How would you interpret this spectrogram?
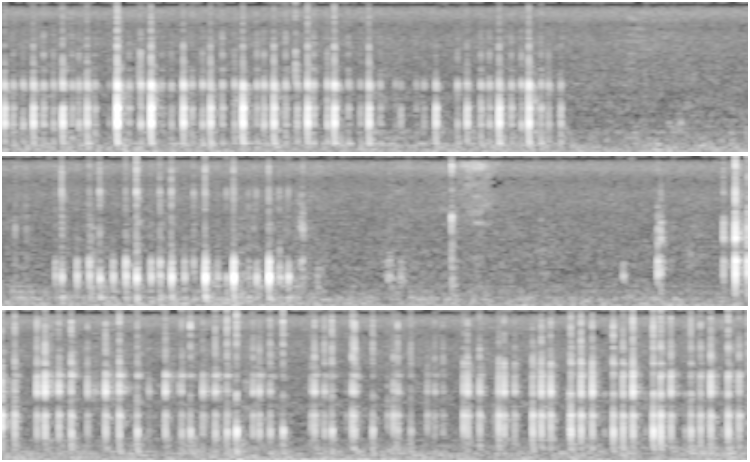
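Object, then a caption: Plastic paddle hairbrush. Fingernails tap and click quickly on the plastic handle and printed back of a plastic paddle hairbrush as it is turned. The hollow, dry clicks come in dense bursts with brief pauses, over a low background rumble.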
